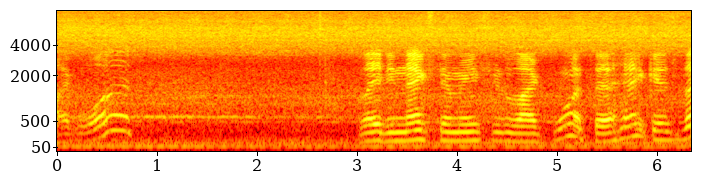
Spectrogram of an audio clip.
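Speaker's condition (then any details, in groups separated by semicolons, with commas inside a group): ALS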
